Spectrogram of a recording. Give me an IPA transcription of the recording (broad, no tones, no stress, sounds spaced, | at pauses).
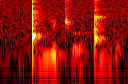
ǃ e̤ ʎ ø cʰ o̰ ǃ o̤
